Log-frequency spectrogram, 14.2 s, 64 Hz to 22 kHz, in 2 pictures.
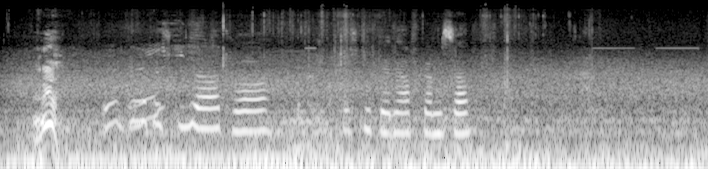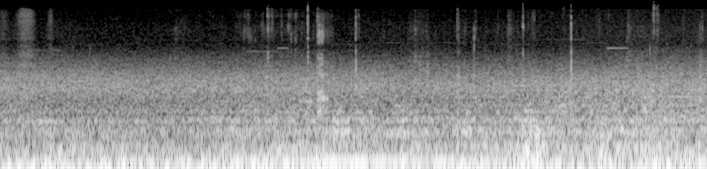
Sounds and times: walking in this wasteland 8.8 - 14.1

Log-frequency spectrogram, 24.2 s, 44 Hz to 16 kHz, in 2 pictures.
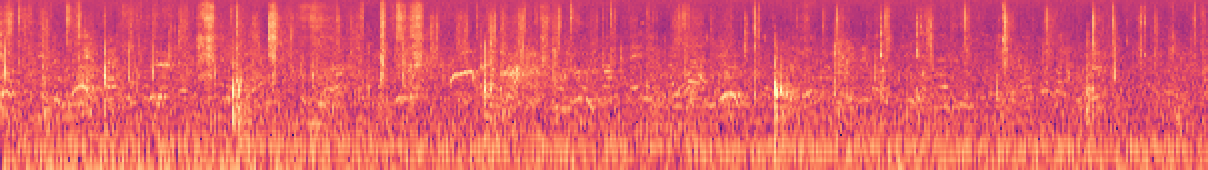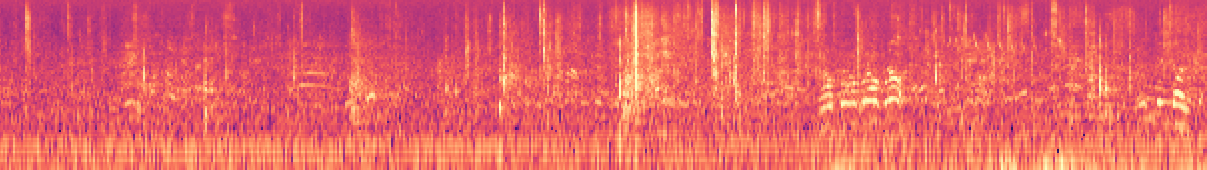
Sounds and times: Tennis court action 0.0 - 24.1

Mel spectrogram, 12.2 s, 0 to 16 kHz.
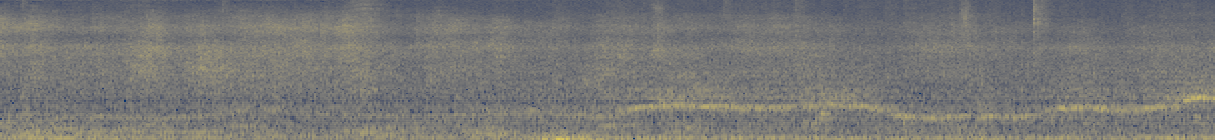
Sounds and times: people 0.0 - 12.1

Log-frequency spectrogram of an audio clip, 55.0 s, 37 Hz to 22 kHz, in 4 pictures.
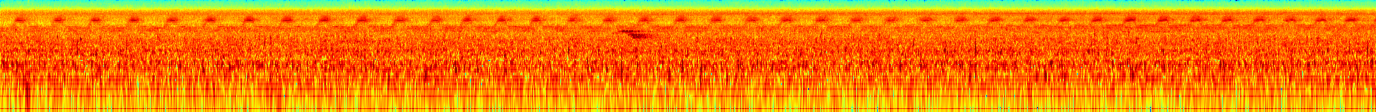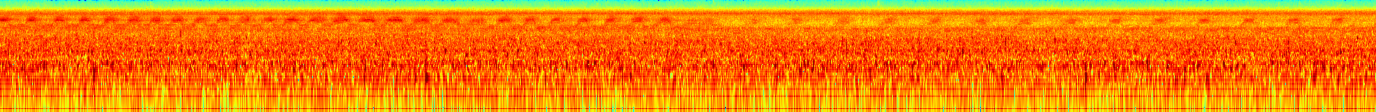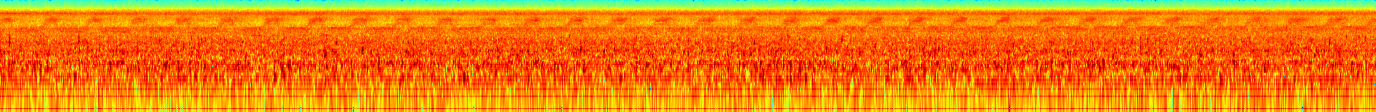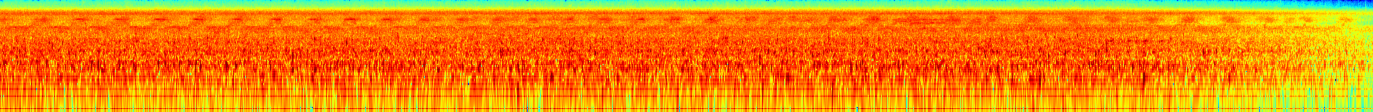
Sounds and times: Cicada sounds 0.0 - 55.0
stream 0.0 - 55.0

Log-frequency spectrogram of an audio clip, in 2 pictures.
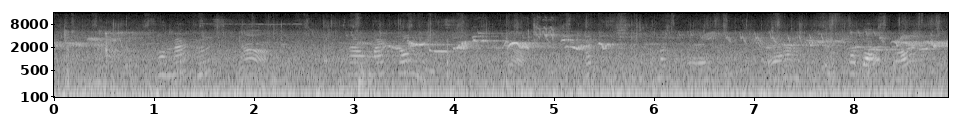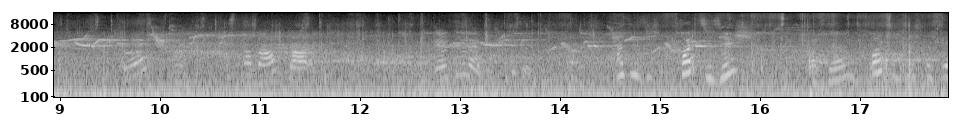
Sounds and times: pedestrians 0.0 - 17.8
sparrow 0.0 - 17.8
children 1.0 - 17.8
blackbird 2.9 - 17.8

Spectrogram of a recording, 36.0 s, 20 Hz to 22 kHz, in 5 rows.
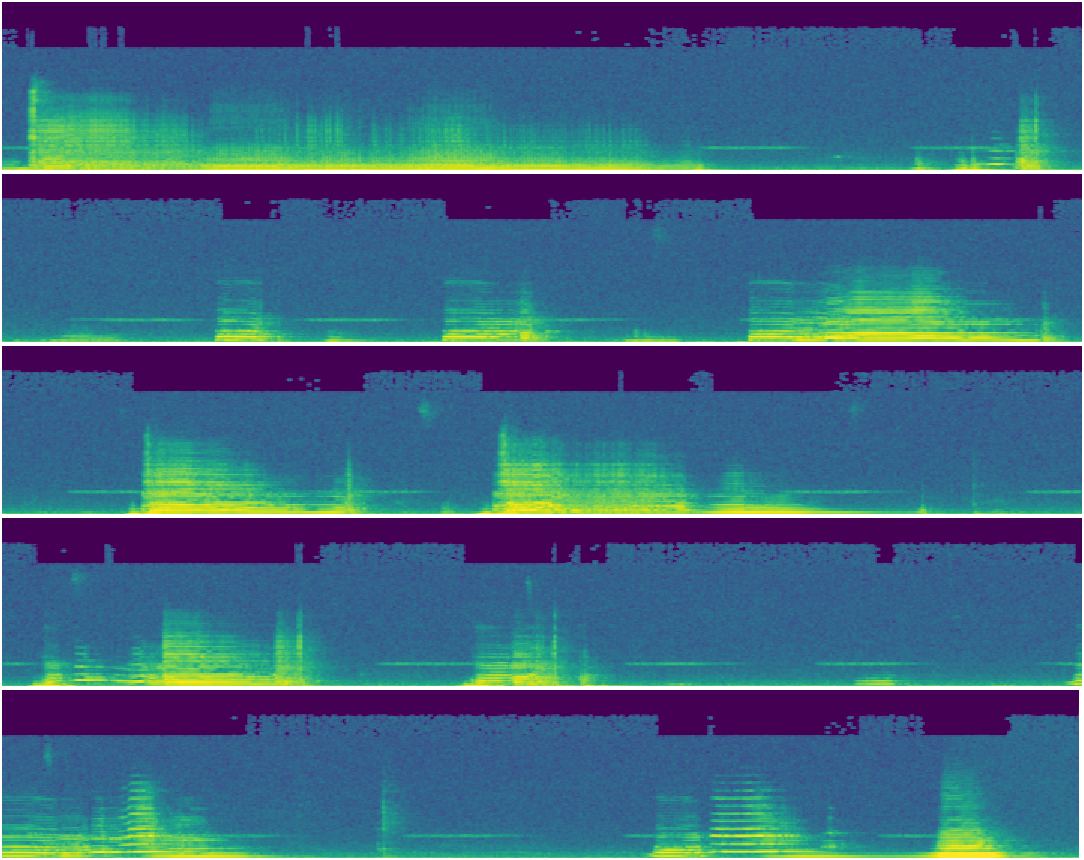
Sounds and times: creaking with wooden doors 0.0 - 5.2
creaking with wooden doors 6.0 - 26.4
creaking with wooden doors 28.6 - 32.1
creaking with wooden doors 33.0 - 35.8

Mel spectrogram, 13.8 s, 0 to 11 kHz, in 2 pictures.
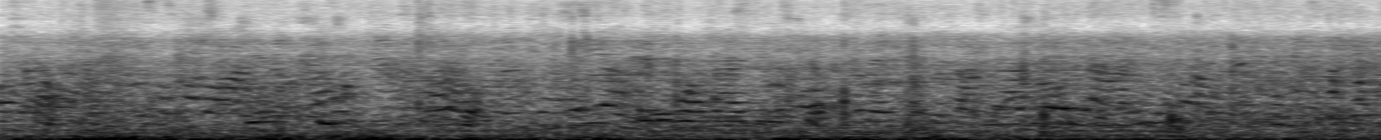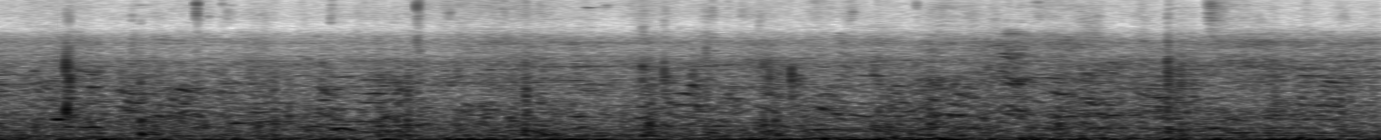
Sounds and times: Walking through the station 0.0 - 13.8

